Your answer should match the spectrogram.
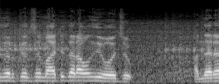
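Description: A man speaking Malayalam close to the microphone, with a brief pause about two-thirds of the way through.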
